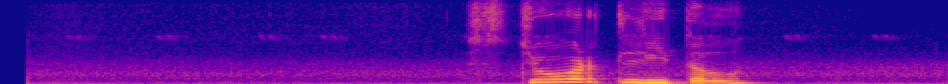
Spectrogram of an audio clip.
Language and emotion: Russian, neutral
